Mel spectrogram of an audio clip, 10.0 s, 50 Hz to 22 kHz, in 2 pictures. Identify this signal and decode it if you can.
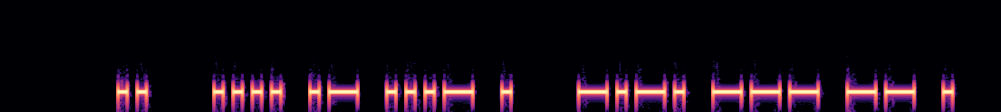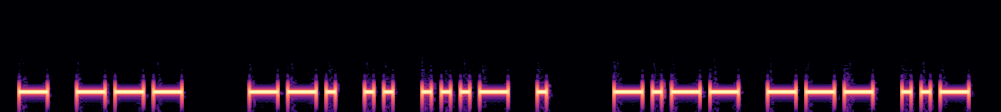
Morse code, heard as a keyed tone, about 25 wpm, 700 Hz. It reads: I HAVE COME TO GIVE YOU
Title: Sentences from Top 1000 Words - Review Part 6 - 25wpm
